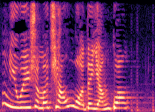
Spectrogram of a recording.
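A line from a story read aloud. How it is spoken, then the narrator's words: Angry yelling. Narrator (Chinese): 他气不打一处来，跑过去嚷道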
